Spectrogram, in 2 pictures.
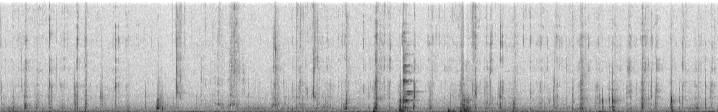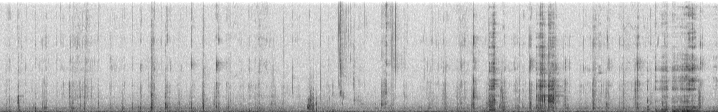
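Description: Close-miked chewing and biting of gravy-soaked fries and cheese curds (poutine), with many scattered short clicks from a metal fork against a cast-iron skillet.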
